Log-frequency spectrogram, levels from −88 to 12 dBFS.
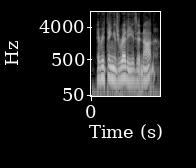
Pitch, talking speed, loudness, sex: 145 Hz, 260 wpm, -17 LUFS, male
